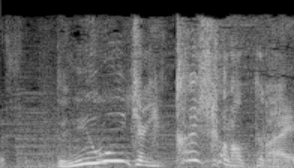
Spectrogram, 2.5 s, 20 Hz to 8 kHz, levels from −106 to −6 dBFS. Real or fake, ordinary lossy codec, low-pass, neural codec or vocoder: real; MP3, 48 kbps; 7.2 kHz; none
